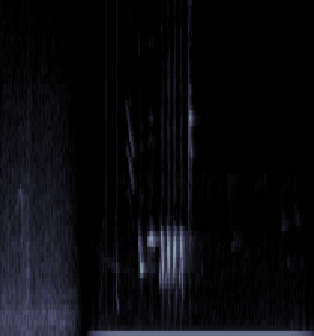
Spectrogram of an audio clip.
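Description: Bird-chirp sound effect: a quick trill of bright, repeated tweets about two seconds in, with a few higher whistled glides around it. Before that there is outdoor background hiss, which cuts out about a second in.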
